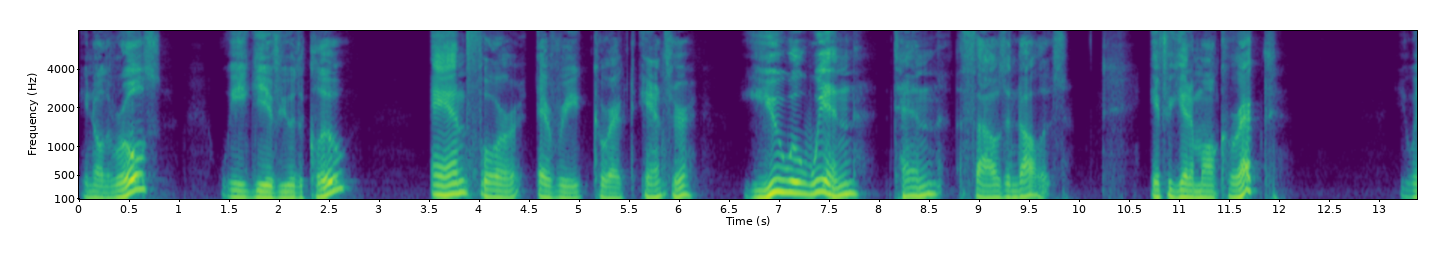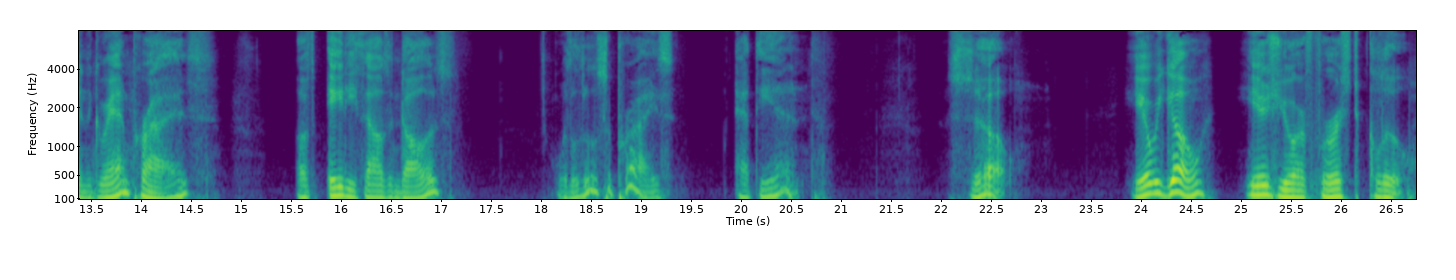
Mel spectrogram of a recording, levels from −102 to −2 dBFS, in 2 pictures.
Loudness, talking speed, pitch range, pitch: -23 LUFS, 105 wpm, 110-160 Hz, 125 Hz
